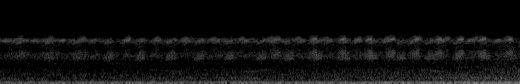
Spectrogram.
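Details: Many frogs croak together in a rural night chorus ahead of expected rain, a steady stream of fast, overlapping pulsed croaks over a strong low-pitched background rumble that grows louder toward the end.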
